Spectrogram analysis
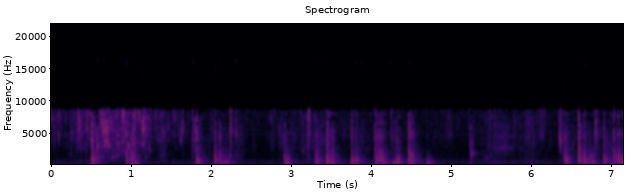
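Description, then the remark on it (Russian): Water splashes and trickles into a pot of thick sauce made with ground cashew nuts, in uneven bursts, moderately loud, with wet sloshing between pours and no voices. “Добавляем больше воды в соус, так, чтобы соус получился не очень густой.”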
